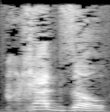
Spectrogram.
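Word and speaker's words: kradzo (κράζω): But the word here is kradzo. You would pronounce it K-R-A-D-Z-O.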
